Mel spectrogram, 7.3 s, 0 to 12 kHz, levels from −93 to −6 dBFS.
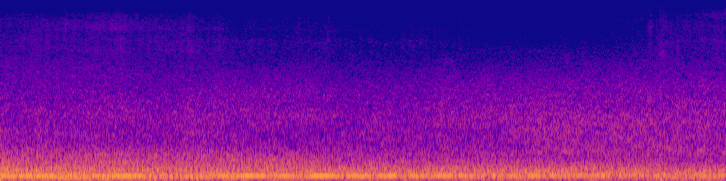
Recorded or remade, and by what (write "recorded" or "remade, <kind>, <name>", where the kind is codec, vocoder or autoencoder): remade, vocoder, BigVGAN v2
